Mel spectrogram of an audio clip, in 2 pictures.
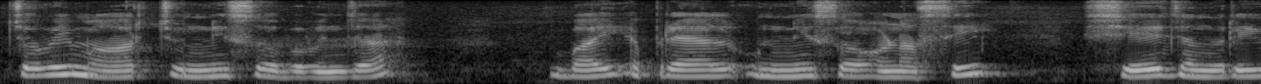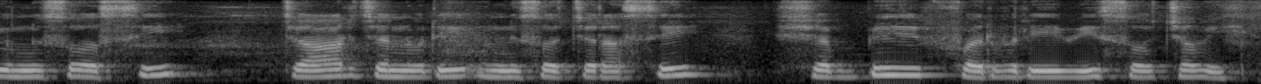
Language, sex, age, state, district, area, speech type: Punjabi, female, 60+, Punjab, Amritsar, urban, spontaneous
